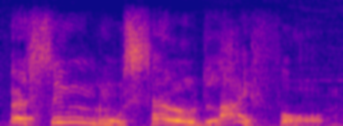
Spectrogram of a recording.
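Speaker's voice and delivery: slow hammed-up announcement; mock-grand announcer. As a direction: declare it like a pompous narrator.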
